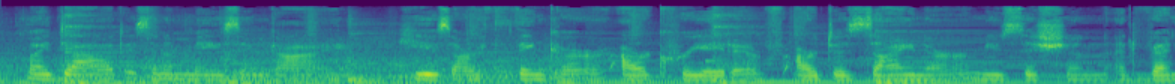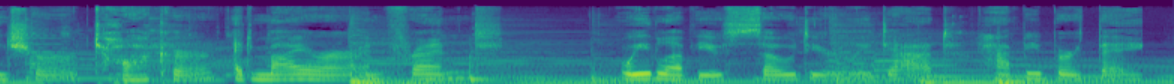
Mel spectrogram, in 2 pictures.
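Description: Over music in the background, the speech moves at a moderate pace with a dry sound and no echo. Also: woman. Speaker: vlogger narrating her family trip. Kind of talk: narrated vlog voice-over.

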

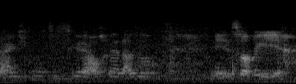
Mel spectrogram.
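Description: A woman talking very fast over background music. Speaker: vlogger acting a phone call. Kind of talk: casual phone talk, acted skit. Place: home room. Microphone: camera far.

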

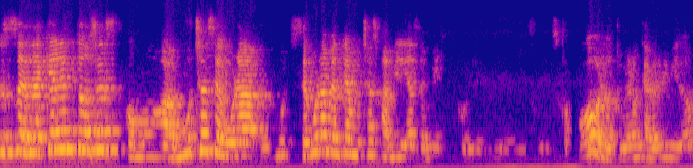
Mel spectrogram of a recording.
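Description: A woman speaks at a fairly quick pace with lively intonation and big swings in loudness, and the room echo is audible. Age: 40s. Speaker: insurance executive; interview guest. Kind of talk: interview. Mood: warm, motivational. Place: office. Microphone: video call.

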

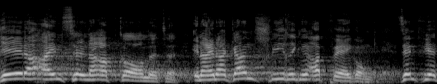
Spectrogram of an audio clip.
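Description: Speaking at a moderate pace, a man uses an extremely high pitch. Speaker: member of parliament. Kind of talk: parliament oratory, a combative, forceful rebuttal delivered from the lectern. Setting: parliament chamber. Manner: heated, emphatic and accusatory, hammering repeated phrases. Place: hall. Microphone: podium.

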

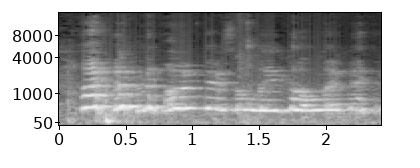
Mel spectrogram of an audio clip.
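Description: A man at a moderate pace, with audible room echo. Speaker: stand-up comedian. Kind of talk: rambling open-mic stand-up with crowd work. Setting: stage with audience. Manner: self-deprecating, meandering, giggly; loose, laid-back stoned delivery. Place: bar. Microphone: camera far.

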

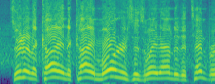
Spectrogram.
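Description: Noticeable background noise accompanies a man who speaks at a moderate pace with ordinary pitch variation. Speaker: play-by-play sports commentator. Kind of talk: live play-by-play commentary of a simulated football game. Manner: erupts into shouting excitement on big plays.

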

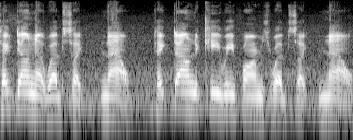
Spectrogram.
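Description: A man with an American accent talks at a very slow pace over light background noise. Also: ordinary pitch variation, very even loudness. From Ohio, US. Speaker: evangelist preacher. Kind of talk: preaching rant, angry and indignant, scolding critics. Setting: home video monologue to camera. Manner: agitated, emphatic, ranting, scolding; rambling, hesitant with fillers. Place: home room. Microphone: phone near.

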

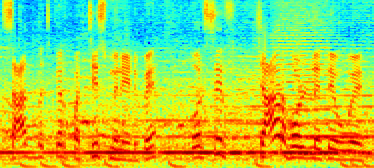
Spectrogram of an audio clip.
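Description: Loud noise fills the background while the speaker goes at a moderate pace. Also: man. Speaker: travel vlogger. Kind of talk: casual vlog chat. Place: station. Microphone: phone near.

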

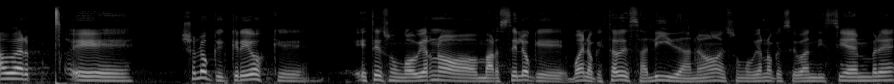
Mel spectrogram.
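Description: A woman speaks at a fairly slow pace in a fairly low pitch. Her pitch varies in an ordinary way. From Argentina. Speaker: politician. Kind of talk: heated debate. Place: studio. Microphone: headset.

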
